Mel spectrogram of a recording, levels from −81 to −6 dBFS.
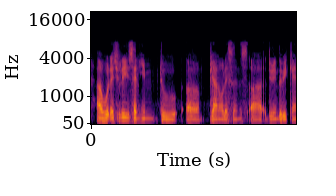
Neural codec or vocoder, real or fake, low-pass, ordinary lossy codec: none; real; 7.2 kHz; AAC, 32 kbps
